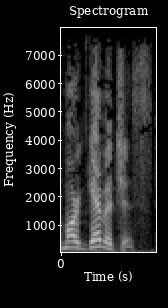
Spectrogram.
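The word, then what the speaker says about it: Margevicius: I can't believe it's pronounced that way. I had to look this up. It's Margevich's.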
